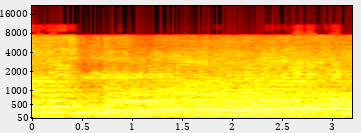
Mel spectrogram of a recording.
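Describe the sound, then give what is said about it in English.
A Dodge Viper and a Corvette racing, with loud, continuous engine roar from the high-powered cars filling the whole stretch without a break. “The Viper just got blown by a Corvette.”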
